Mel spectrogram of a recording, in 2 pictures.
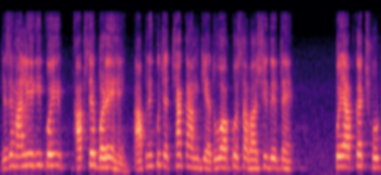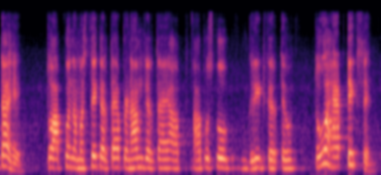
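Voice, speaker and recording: A man's voice: high voice, moderate pace, sharp tone. A man teaching an online exam-prep class over a video call, explaining terms through everyday examples and often calling the students "guys".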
